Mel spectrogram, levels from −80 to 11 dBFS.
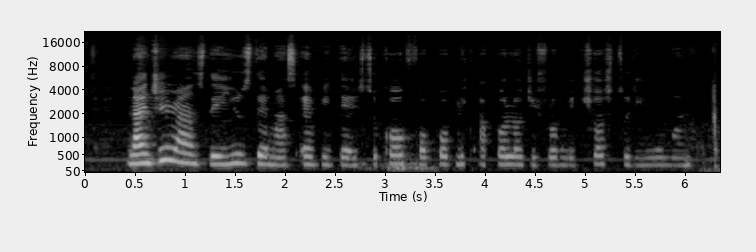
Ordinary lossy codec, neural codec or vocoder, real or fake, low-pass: none; none; real; none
